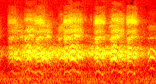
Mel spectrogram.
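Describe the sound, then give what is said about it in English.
Many crows caw at once in a loud, overlapping chorus of harsh calls, a dense continuous racket with no talking, as if a large flock is gathered. “Follow crows to their roost some autumn evening if you can, and watch these avian acrobats wheel in for the night.”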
